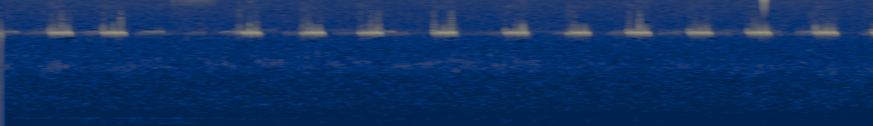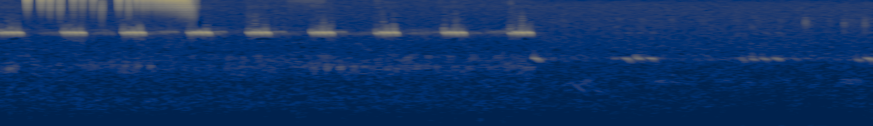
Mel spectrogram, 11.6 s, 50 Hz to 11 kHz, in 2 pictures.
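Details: Isophya modesta bush-cricket singing at Marz, Austria, on 13 June 2020: short high, dry pulses repeated steadily about every half second, with one louder, hissing burst in the middle. The pulses stop near the end, leaving a faint thin tone.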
